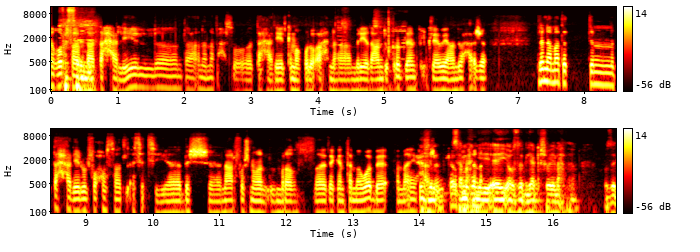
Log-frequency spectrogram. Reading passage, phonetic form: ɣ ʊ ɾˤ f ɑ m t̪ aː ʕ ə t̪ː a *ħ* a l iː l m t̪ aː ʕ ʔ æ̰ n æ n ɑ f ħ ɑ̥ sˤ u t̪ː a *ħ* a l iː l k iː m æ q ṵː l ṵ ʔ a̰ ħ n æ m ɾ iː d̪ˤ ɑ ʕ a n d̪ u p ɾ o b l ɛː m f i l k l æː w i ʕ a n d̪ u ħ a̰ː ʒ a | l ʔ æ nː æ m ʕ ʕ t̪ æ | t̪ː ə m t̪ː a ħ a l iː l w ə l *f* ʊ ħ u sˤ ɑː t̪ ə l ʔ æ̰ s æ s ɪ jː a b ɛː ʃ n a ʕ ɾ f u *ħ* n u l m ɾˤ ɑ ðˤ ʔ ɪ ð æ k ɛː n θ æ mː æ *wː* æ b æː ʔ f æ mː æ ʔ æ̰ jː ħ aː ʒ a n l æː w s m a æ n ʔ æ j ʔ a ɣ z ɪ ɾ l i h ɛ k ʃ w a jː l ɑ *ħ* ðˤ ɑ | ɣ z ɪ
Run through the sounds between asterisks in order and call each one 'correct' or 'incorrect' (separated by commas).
correct, correct, correct, incorrect, incorrect, correct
